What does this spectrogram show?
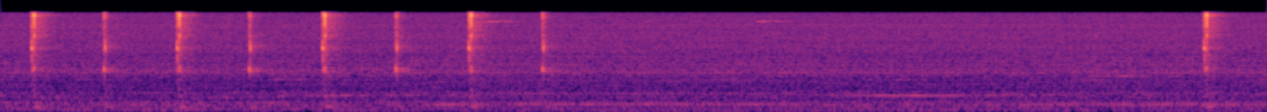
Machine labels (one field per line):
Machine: valve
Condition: normal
